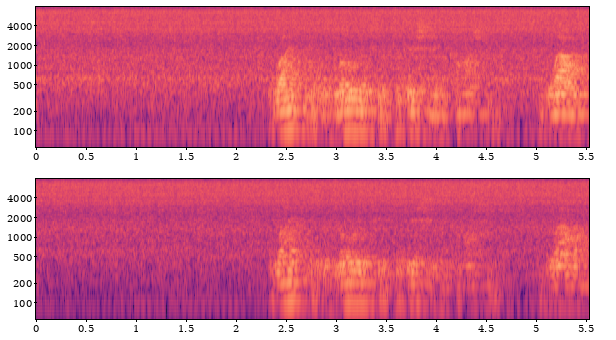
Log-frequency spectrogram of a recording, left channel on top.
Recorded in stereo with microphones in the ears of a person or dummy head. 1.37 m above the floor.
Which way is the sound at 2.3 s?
80° left.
